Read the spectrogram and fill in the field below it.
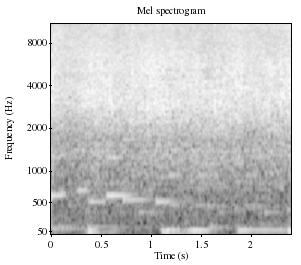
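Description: Tofu and vegetables with onion, carrot and anchovy broth, sprinkled with chili flakes and soy sauce, sizzle steadily in a shaken pan as a soft, constant hiss with low clatter underneath and no talking.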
